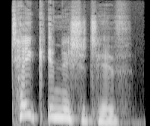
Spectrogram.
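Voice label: "take initiative", English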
